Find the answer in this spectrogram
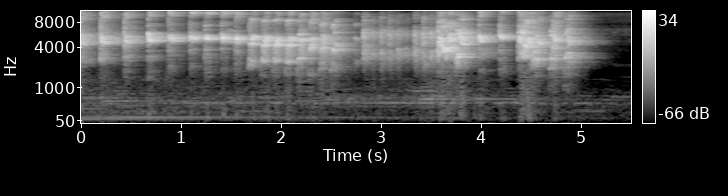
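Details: Male lovebird singing persistently to woo a female: a dense burst of piercing, high chattering notes in quick succession, with louder rasping bursts near the end before stopping abruptly; no other sounds.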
